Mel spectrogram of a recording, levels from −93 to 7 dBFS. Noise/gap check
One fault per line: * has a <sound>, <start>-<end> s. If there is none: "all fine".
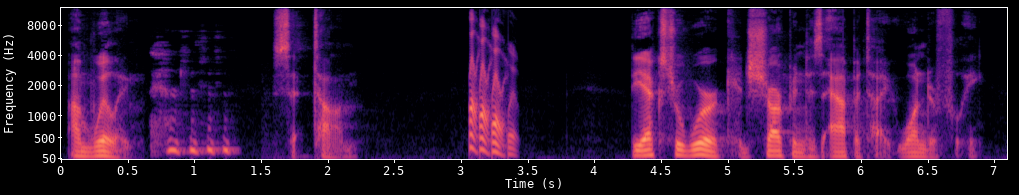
* has a laugh, 0.7-1.4 s
* has a chirp, 3.1-3.4 s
